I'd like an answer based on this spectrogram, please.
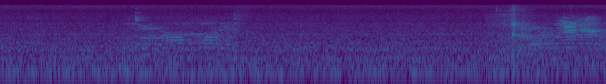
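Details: A Siamese cat at the door gives a few drawn-out, wavering meows, insisting on being let outside into the sun; Siamese cat.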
